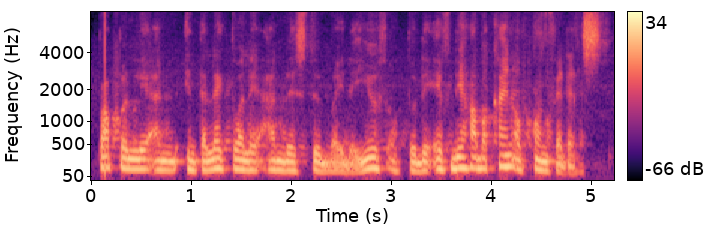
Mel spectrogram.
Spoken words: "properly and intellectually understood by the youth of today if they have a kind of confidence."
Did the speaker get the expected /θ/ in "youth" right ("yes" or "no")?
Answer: no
